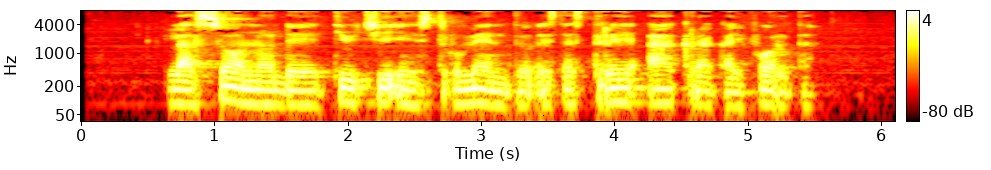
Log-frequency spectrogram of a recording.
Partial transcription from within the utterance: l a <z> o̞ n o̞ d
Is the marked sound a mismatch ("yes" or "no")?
yes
